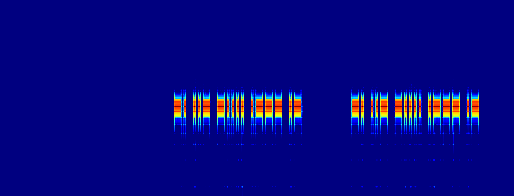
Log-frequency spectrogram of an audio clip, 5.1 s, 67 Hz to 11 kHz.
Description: Morse code, heard as a keyed tone, about 47 wpm, 700 Hz. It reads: NU6JA NU6JA
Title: USA Call Signs - 5 Characters - Repeated 2x - 50wpm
